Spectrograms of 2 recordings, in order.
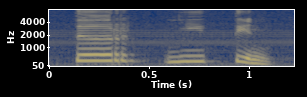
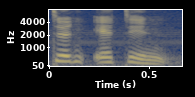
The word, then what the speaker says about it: Turnitin: Ada satu saya akan perkenalkan dulu satu tools namanya turnitin. Sebenarnya turn it in ya, turn it in gitu ya.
